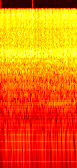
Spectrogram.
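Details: Engine idling with a lumpy, uneven beat and more shake than normal; the first cylinder is dead because its coil-over-plug ignition coil is unplugged for testing. Misfire from the disabled cylinder.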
